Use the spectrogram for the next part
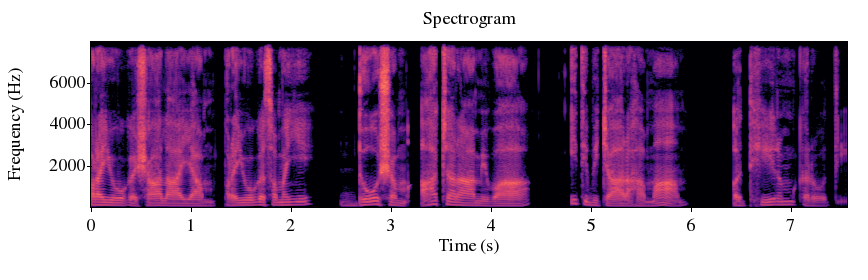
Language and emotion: Sanskrit, fearful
